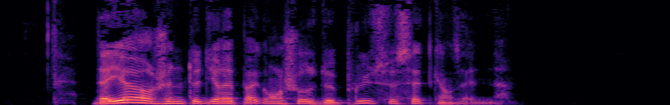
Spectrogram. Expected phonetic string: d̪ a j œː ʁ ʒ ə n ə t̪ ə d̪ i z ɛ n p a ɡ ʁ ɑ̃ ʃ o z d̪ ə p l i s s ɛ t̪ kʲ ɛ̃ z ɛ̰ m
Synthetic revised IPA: d̪ a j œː ʁ ʒ ə n ə t̪ ə d̪ i ʁ ɛ p a ɡ ʁ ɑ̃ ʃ o z d̪ ə p l y s s ɛ t̪ kʲ ɛ̃ z ɛ̰ n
